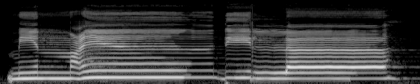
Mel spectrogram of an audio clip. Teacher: Lam jalalah dibaca secara tarqiq karena huruf sebelumnya berbaris kasroh. Cara membacanya ditipiskan, pangkal lidah datar bunyinya lah, ringan.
